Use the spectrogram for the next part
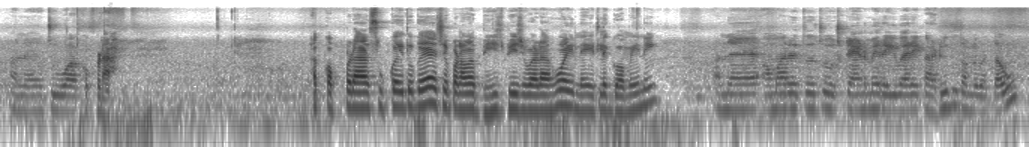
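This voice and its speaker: A woman in her thirties talks chattily to camera, a family vlogger telling homely stories. Her voice sits a little low. A phone mic picks her up over steady background noise from home and street. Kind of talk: casual chat to camera. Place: at home, then outdoors by a busy street market. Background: rain, traffic and market noise.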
